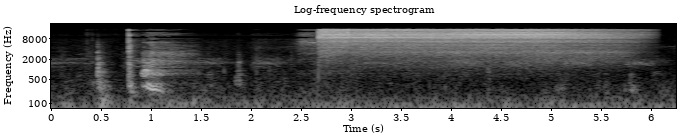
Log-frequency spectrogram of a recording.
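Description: Steam hissing steadily from an overheated car engine as the bonnet is lifted, starting suddenly and fading away after about three seconds: the engine has run out of coolant. Before it, a few short knocks in the first second.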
